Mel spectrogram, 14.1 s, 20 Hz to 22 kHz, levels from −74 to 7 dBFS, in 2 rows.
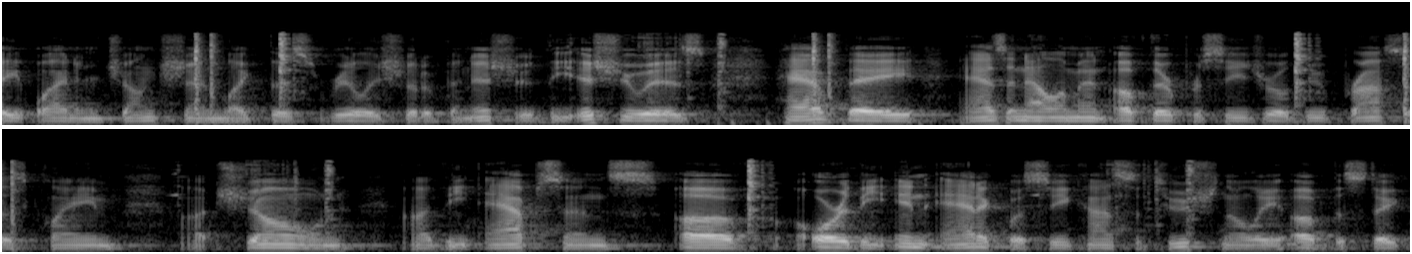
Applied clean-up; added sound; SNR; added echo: none; Computer keyboard + Glass; 9 dB; none.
